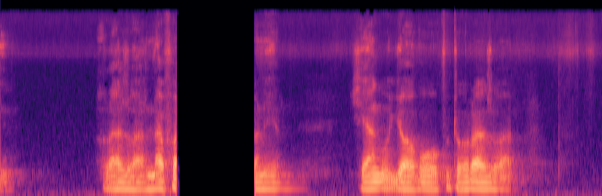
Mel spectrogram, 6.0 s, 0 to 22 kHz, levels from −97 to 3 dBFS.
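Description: A speech recording with an audio dropout to silence from 1.76 s to 2.55 s: the sound stops abruptly mid-flow and returns just as suddenly, with about 0.79 s lost and no room tone in the gap, likely from the input cutting out while silence was written. The waveform shows a near-flat line, and the spectrogram shows a dark band.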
